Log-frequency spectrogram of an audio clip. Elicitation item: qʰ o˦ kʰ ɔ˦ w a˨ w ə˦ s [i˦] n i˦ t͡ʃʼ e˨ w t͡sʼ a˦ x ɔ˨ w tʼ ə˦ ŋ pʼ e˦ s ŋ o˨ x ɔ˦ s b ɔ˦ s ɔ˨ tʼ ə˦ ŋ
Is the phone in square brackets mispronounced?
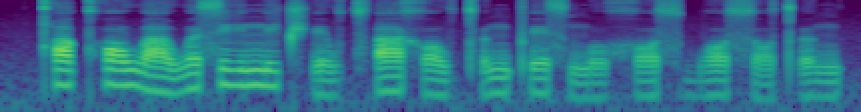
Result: no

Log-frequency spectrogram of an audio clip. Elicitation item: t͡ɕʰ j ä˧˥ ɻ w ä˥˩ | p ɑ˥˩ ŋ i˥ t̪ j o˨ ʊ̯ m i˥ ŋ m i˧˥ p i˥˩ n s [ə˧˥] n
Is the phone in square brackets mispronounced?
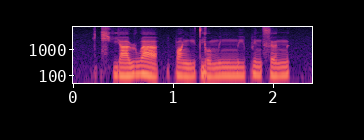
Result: no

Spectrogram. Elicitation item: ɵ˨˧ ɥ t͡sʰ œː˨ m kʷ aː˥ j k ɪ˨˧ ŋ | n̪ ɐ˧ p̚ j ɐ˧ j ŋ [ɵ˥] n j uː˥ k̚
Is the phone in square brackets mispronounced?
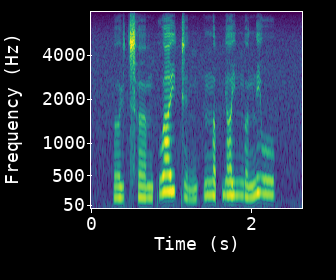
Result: yes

